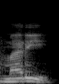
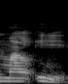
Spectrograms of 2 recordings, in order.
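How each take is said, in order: First: The consonant links smoothly into the next vowel. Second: The consonant is held apart from the next vowel. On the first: The speaker calls it right. "dibacanya adalah mari" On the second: The speaker calls it wrong. "bukan mal-i"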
